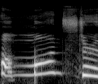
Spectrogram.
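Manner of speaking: very high, frightened, gasping cry. Reading a story, the cowering dwarves see a figure in their beds: gasped. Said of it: "they gasped".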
